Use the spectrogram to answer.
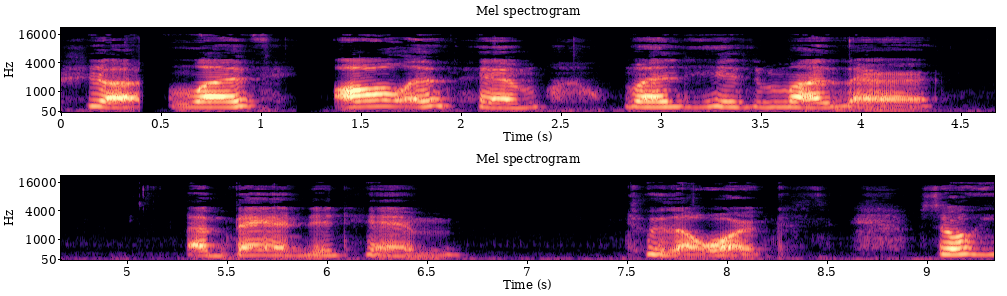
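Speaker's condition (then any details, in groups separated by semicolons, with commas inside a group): Cerebral palsy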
